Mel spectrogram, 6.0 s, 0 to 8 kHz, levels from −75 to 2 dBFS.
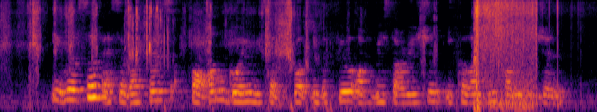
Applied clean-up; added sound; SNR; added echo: none; Fire; 5 dB; reverberation time 0.2 s.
